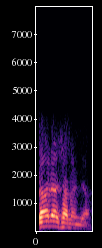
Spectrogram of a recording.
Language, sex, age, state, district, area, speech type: Sindhi, male, 60+, Delhi, South Delhi, rural, conversation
